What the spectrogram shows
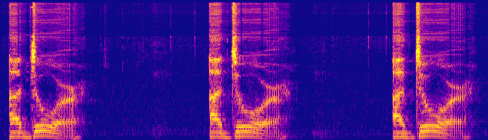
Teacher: Can you hear how the first syllable is not stressed? · The third sound made by the English letter A is the sound of the schwa, This sound is found any time the letter A is in a syllable that is not stressed. When the letter A is in a syllable that is not stressed, it's pronounced with the sound of the schwa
